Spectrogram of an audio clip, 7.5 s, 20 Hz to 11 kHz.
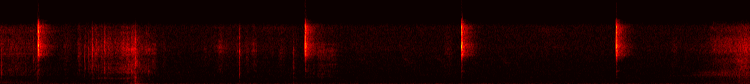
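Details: Gallagher Power Plus S50 solar fence charger on a bench supply: sharp, crisp snaps about every second and a half over quiet; output works but the transformer is arcing internally.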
